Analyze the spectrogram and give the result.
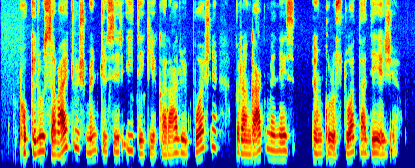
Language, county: Lithuanian, Marijampolė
